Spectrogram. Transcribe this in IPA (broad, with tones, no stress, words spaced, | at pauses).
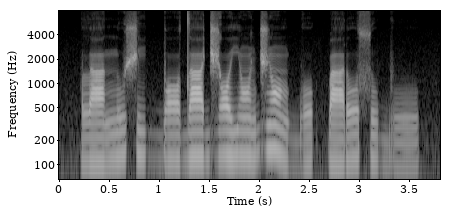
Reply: la˨nu˨˦ʃi˧ ɡ͡bɔ˧ da˦d͡ʒɔ˦jɔ̃˦ d͡ʒɔ̃˦˨ ɡ͡bo˨˦k͡pa˧ɾo˦ su˦bu˧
